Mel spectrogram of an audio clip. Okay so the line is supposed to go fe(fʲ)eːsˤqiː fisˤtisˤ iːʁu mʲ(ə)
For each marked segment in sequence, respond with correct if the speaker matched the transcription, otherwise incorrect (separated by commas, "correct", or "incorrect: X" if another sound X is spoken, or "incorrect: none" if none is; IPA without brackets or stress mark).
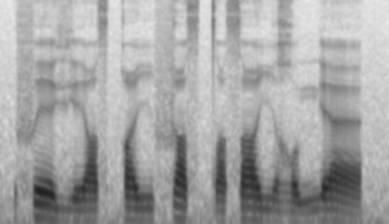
incorrect: vʲ, incorrect: æ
